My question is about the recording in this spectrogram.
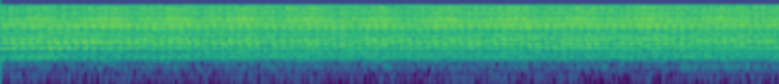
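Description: Small metal lathe running with its spindle and collet chuck spinning at speed: a steady motor and drive whine with several held tones.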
